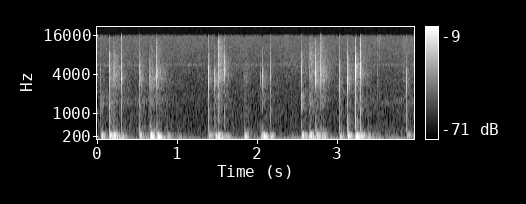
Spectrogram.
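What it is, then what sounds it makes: Plastic case on a tablet, tapped with fingernails. Long painted fingernails of both hands rapidly tap the back of a rose-gold aluminium iPad in a clear hard plastic case lying flat on a table. The taps come in quick clustered bursts of short, dry clicks with a hollow low thump under bright clicky tips, each dying away almost at once.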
